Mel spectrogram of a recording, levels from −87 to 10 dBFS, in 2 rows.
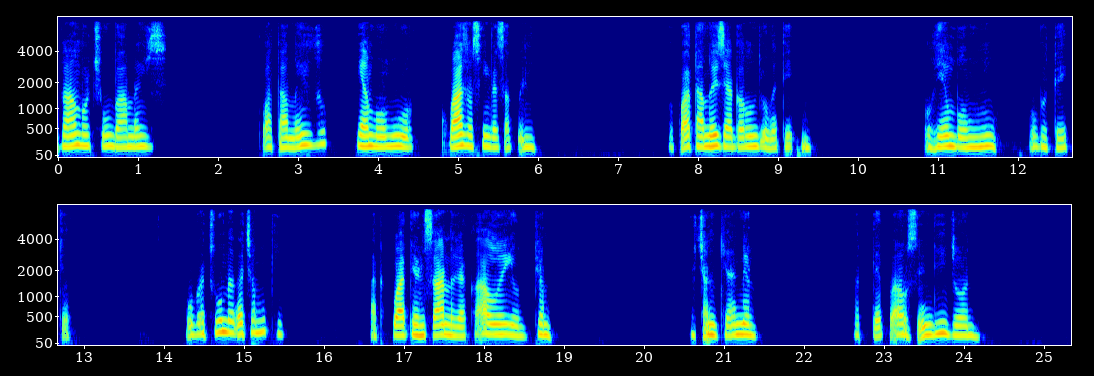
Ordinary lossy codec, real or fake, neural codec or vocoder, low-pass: MP3, 64 kbps; fake; codec, 44.1 kHz, 1.7 kbps, Pupu-Codec; 7.2 kHz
